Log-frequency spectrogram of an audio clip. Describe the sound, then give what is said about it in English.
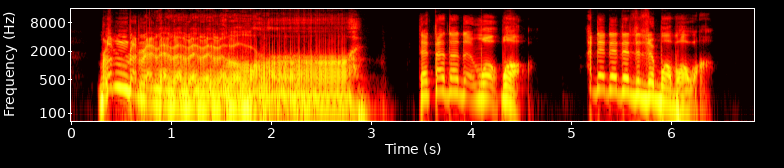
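A voice imitates a car engine with a long, rumbling, growly drone lasting a few seconds, then two shorter revving bursts separated by brief pauses. “You're making me sound like your car.”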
